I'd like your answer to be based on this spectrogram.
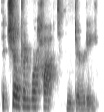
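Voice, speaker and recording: A woman's voice: medium pitch, normal speed. An older woman reading a children's book aloud as a storyteller.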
